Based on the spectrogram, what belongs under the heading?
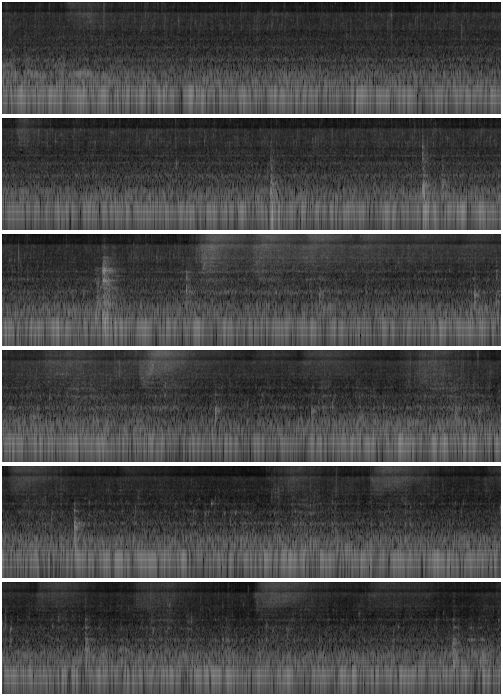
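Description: Tomato-and-onion masala bubbling and sizzling in a steel pot, with yogurt just stirred in. From about twelve seconds in, a plastic spatula stirs and scrapes against the pot in repeated strokes, after one sharp knock on the pot, the loudest sound.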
